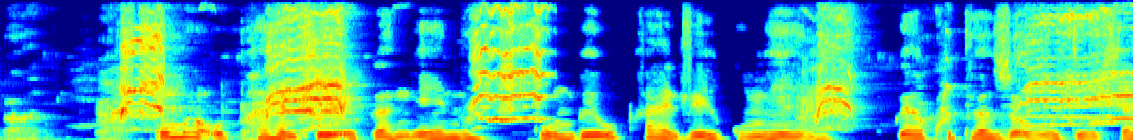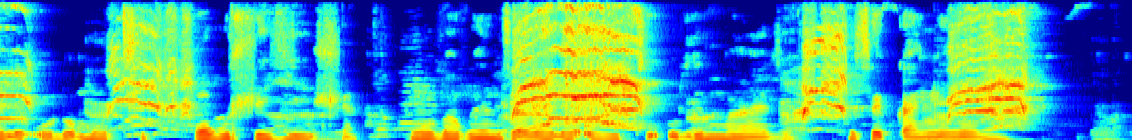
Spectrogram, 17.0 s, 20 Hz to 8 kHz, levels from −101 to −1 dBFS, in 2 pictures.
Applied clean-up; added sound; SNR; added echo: classical method log-MMSE.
